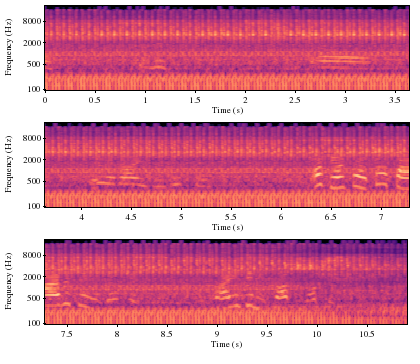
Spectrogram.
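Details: Peugeot engine after repairs for valve damage blamed on a low-quality head gasket, idling evenly at about four beats a second with no knocks, misses or hunting across eleven seconds; runs smoothly.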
